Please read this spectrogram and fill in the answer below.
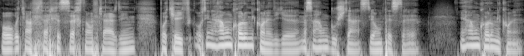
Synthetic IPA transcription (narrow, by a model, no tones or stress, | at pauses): bɒoɣecʰæmt̪ʰæɾest̪ʰe̞xd̪̥ɒːmcʰæɾd̪inb̥ɒːcʰejfɡoft̪ininɦæmunkʰɒːɾomiːkʰo̞ned̪iɟemesleɦæmunɡuʃt̪ʰæst̪jɒːunpʰe̞st̪ehe | ʔinɦæmunkʰɒːɾomiːkʰo̞nḛ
